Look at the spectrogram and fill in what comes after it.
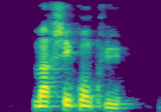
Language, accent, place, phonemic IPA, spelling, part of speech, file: French, France, Lyon, /maʁ.ʃe kɔ̃.kly/, marché conclu, interjection, LL-Q150 (fra)-marché conclu.wav
- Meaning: it's a deal! deal!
